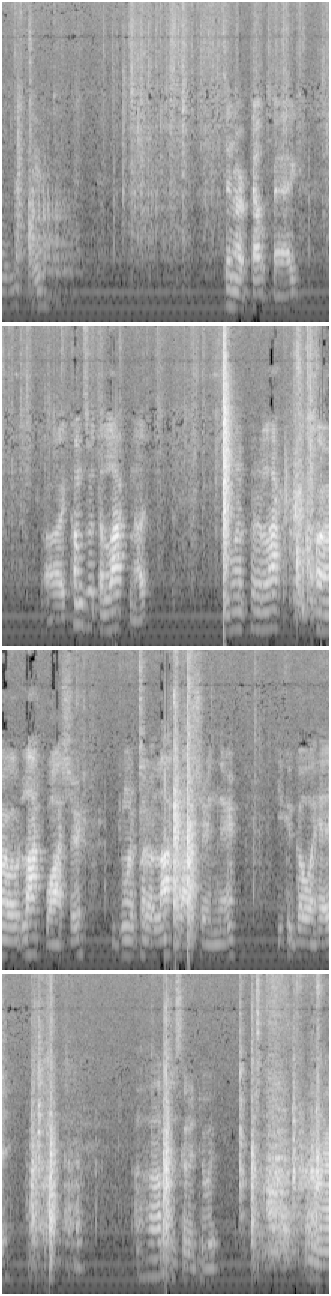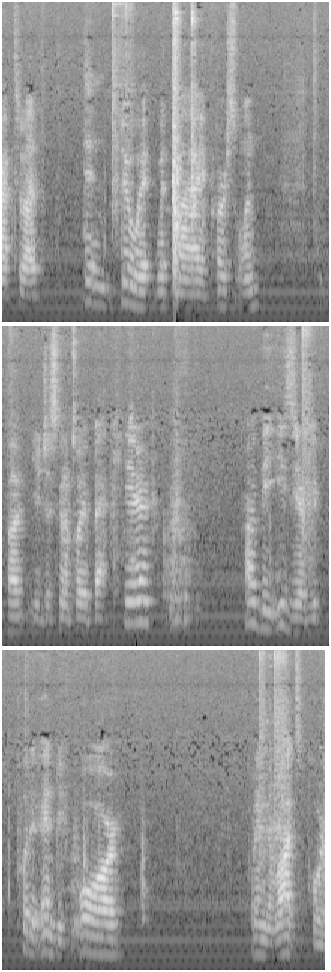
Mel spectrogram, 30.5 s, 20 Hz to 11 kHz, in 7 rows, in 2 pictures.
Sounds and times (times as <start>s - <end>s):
Speech: 0.0s - 0.8s, 2.9s - 4.0s, 4.9s - 6.4s, 7.3s - 13.2s, 14.8s - 16.0s, 17.0s - 20.9s, 21.9s - 24.3s, 25.0s - 27.8s, 29.5s - 30.4s.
